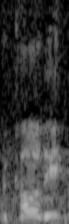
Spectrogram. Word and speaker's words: Picardy: And then one of my favorites is called Picardy or Picardy, if you wish to pronounce it that way.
